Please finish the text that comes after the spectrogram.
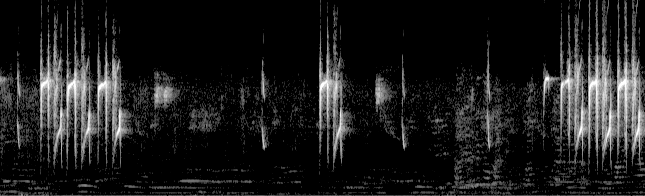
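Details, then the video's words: Cinereous tit (gelatik batu) in full, active song, used as a lure recording to make other birds sing: short bursts of rapid, high, sharp chirping notes in groups of several, separated by quiet gaps, over a low steady electrical hum. "Gelatik batu gacor rekomendasi Pancingan Gelatik batu agar bunyi"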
